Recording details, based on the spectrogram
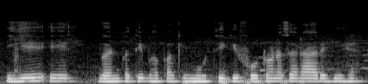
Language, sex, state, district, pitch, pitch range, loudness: Hindi, male, Gujarat, Valsad, 145 Hz, 140-145 Hz, -15 LUFS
